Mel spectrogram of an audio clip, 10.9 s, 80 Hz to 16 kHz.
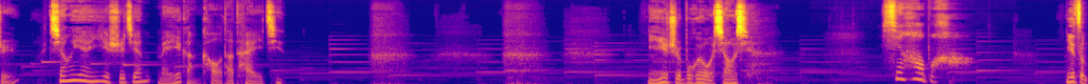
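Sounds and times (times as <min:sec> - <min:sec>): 
speech: 0:00.0 - 0:03.0, 0:03.7 - 0:04.0, 0:06.5 - 0:07.8, 0:08.8 - 0:09.7, 0:10.7 - 0:10.8
sustained musical background: 0:00.0 - 0:10.8
heavy breathing from a man who has run all the way: 0:03.8 - 0:06.2.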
